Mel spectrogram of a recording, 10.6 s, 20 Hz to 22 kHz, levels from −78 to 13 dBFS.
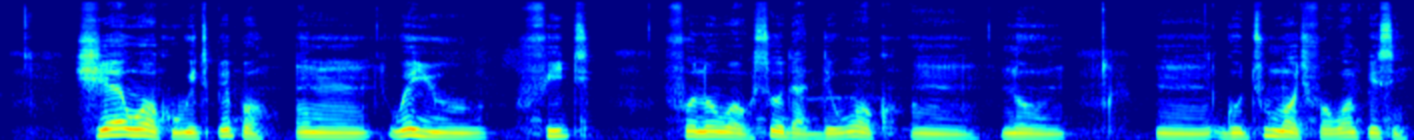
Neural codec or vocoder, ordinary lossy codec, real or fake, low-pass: none; none; real; none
